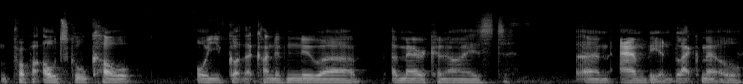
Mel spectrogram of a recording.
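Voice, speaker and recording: A man's very deep, low voice at a fairly slow pace, broken by long, frequent pauses. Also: fairly even intonation. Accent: English. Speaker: metal podcast co-host. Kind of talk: casual chat.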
